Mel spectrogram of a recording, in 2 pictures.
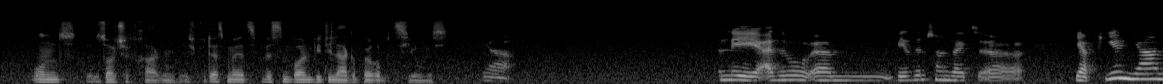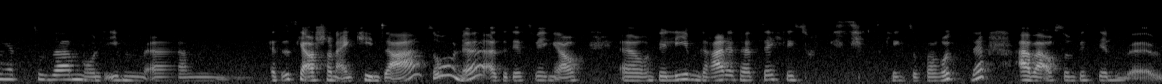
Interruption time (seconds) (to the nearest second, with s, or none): none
